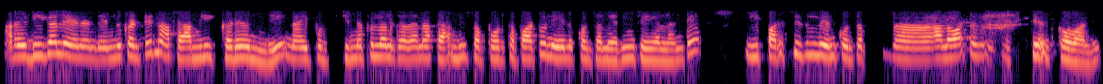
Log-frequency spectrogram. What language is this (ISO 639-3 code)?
tel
